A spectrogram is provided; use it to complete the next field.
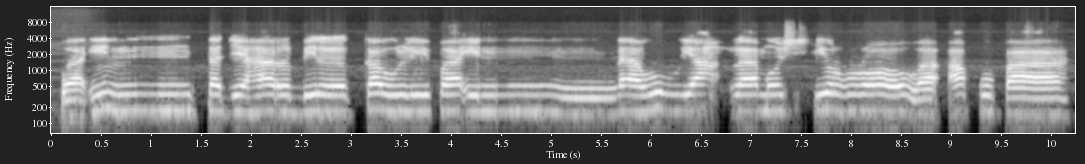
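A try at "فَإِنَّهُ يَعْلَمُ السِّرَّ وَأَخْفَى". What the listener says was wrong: Wa akhfa, dari fa innahu, coba fa innahu sirranya dibaca pendek.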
